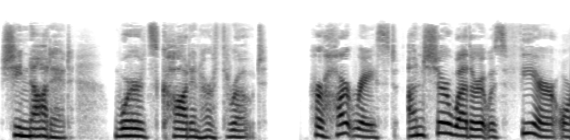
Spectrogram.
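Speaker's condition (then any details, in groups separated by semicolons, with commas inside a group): No condition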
